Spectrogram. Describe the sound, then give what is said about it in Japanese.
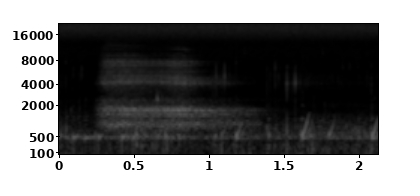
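A deep breath drawn in through the nose: one faint, airy inhale lasting about a second over a low rumble. “さあ、もう一回吸って”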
